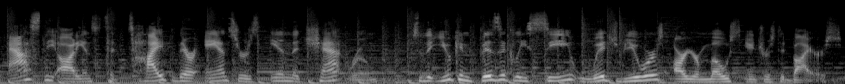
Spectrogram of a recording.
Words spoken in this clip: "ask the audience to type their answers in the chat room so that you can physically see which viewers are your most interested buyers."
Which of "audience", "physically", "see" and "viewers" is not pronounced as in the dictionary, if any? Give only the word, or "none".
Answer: none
